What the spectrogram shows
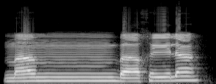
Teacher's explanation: गुन्ना भी करना है, नाक में आवाज़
